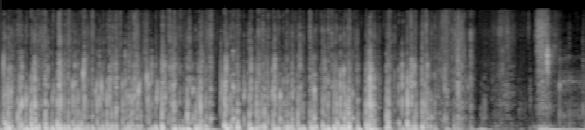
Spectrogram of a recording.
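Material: Foam.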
